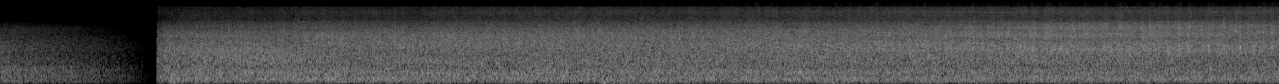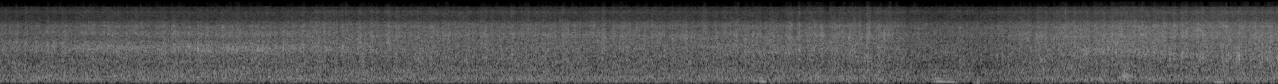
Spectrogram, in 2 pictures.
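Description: Rushing river water pours steadily through the town of Damascus along the Appalachian Trail, a loud, continuous broadband roar that begins after a brief quiet moment and holds unbroken throughout.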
